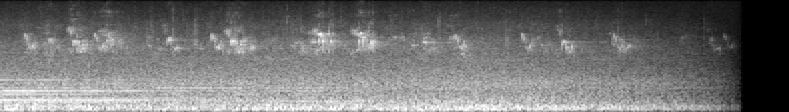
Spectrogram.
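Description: Faint birdsong, repeated short high chirps over a low background hiss, fading out near the end. A last held note of background music dies away in the first second.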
